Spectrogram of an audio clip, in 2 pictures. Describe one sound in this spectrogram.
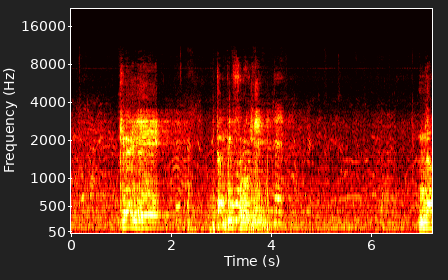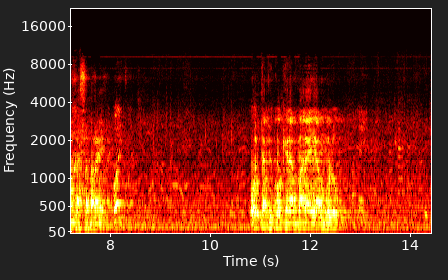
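An elderly man speaks with animation through a microphone and loudspeakers, in bursts.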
